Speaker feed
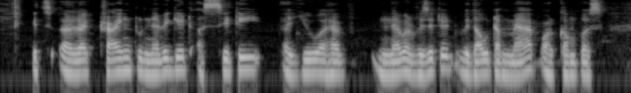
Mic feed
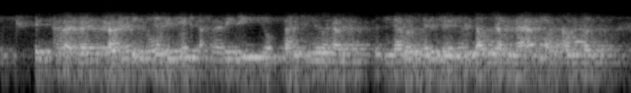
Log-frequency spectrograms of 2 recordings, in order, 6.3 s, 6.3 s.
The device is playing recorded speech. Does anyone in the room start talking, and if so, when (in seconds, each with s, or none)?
0.5 s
